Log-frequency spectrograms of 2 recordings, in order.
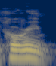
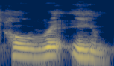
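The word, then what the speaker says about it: קוראים: That's how you hear people saying korim. They say korim. The word is not korim, it's kore'im.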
